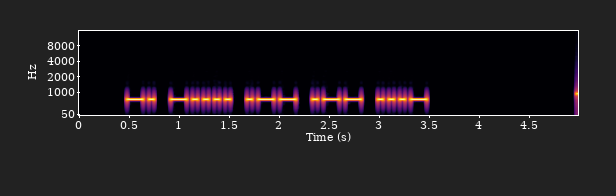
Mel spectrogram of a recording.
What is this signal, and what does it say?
Morse code, heard as a keyed tone, about 22 wpm, 700 Hz. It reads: N6WWV
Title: USA Call Signs - 5 Characters - 2x Character Spacing - 22wpm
